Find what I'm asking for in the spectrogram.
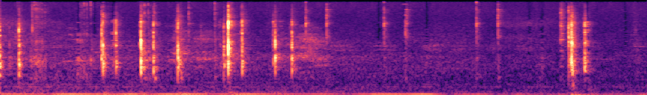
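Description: Quick, light taps on a computer keyboard entering Blender shortcut keys, a scattered series of close clicks over a low steady hum.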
